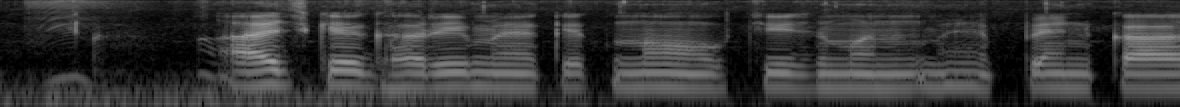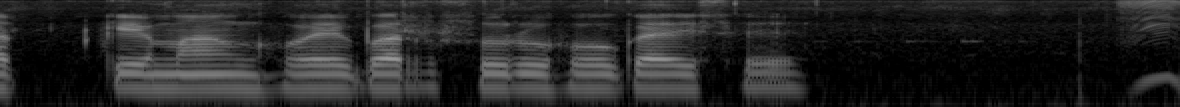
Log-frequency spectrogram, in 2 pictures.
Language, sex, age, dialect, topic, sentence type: Chhattisgarhi, male, 18-24, Northern/Bhandar, banking, statement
